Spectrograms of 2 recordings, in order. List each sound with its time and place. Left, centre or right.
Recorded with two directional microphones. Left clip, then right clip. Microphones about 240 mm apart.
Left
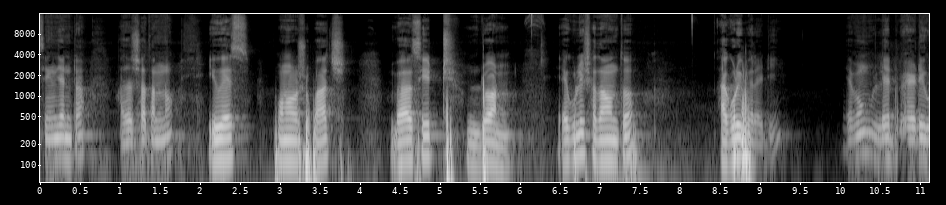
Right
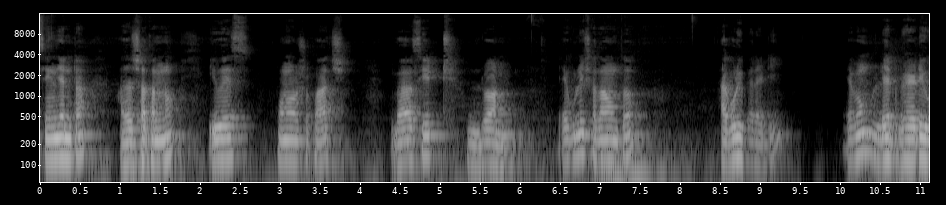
0.0 s a man's voice: left
8.5 s speech: left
